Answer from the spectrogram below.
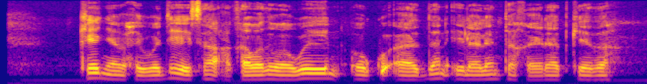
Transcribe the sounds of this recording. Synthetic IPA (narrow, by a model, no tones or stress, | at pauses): kʰɛɲɐwɑħɑjwɑt͡ʃɪɦɛjsaːʕɑ̰qɑβɐðɐwaːwɛjnɔːkʰʊʔaːd̪ɐnɪ̰laːlɪnt̪ʰɐχɛjɾaːd̪kʰɛːðɐ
